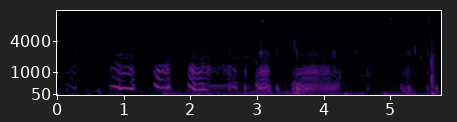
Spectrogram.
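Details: One of three orphaned coyote pups, kept until handed to a wildlife rescue, gives a series of short high whines dropping in pitch, roughly one every half second, with quiet room noise and faint voices.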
